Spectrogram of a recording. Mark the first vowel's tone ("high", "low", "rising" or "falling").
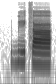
high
